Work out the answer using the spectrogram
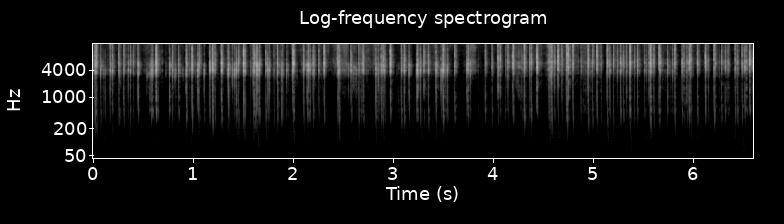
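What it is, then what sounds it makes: Plastic toy ball. A small hollow red plastic ball with baseball-style stitching is held in both hands and tapped and scratched with long green acrylic nails. The result is a fast, dense stream of short, dry clicks and scratchy rattling, bright and high with almost no low end. Each tap dies away almost instantly.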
